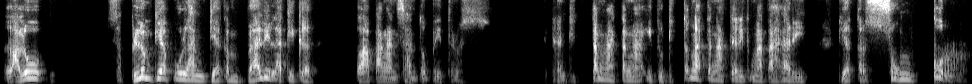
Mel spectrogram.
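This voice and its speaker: A man preaching a sermon, telling a story in an animated, dramatic way. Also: on the high side, measured pace, vocal fry, breathy edge.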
